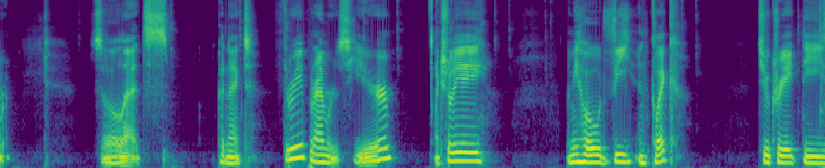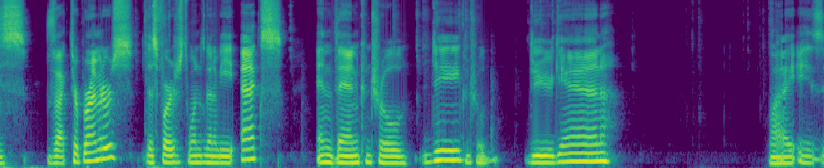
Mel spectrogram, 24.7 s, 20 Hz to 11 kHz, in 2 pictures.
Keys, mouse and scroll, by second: 1.1-2.5 drag, 3.5 click, 5.4 click, 6.5 click, 7.1 click, 7.4 click, 8.1 Delete, 9.7 v, 10.1 click, 12.2 shift+Home, 14.5 shift+x, 14.8 Return, 16.2 click, 18.6 ctrl+d, 19.3 ctrl+d, 20.2 right click, 20.6 click, 22.7 ctrl+d, 23.5 click, 23.8 ctrl+d.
